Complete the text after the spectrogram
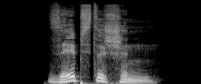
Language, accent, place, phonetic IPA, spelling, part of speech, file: German, Germany, Berlin, [ˈzɛlpstɪʃn̩], selbstischen, adjective, De-selbstischen.ogg
- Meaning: inflection of selbstisch: 1. strong genitive masculine/neuter singular 2. weak/mixed genitive/dative all-gender singular 3. strong/weak/mixed accusative masculine singular 4. strong dative plural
